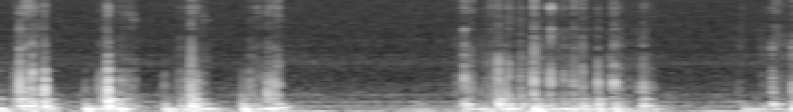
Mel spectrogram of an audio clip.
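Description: An X-Acto knife blade scratches and scrapes across a round, flat, solid cork coaster. Short, dry, irregular strokes come in quick bursts, each a muffled rasp weighted toward low frequencies with a brief bright edge. There is almost no ring after each stroke.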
